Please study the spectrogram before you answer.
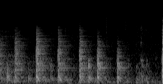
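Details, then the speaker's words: Garage door nylon roller fitted with a brand-new roller sleeve, replacing a 2-year-old one, turns quietly with soft, dull, very muffled clicks at about four to five a second. "And then let me put this back on. Very, very muffled"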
